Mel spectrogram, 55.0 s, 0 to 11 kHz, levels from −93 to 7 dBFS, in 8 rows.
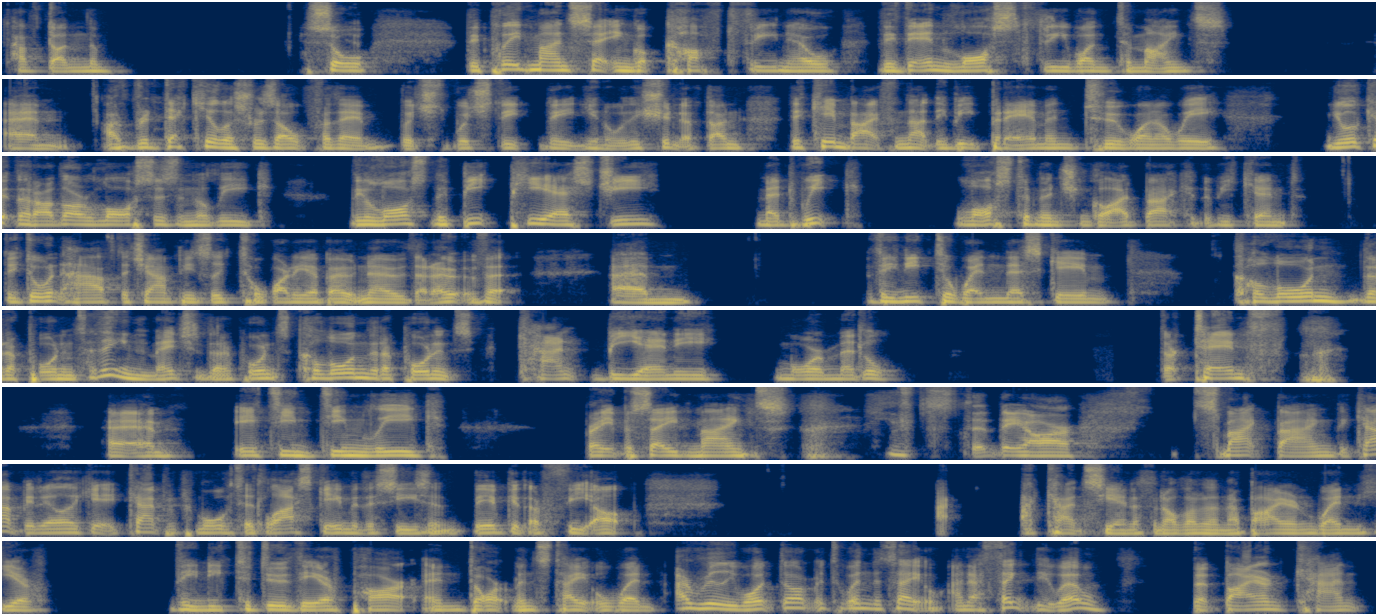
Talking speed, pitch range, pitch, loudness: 185 wpm, 120-140 Hz, 130 Hz, -17 LUFS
